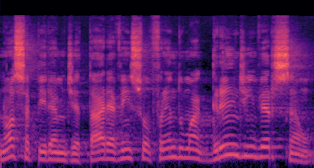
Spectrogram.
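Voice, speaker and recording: A man talks in a normal speaking voice at a fairly high pitch. His intonation is lively. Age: 60s. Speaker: author and financial commentator. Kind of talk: scripted narration.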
